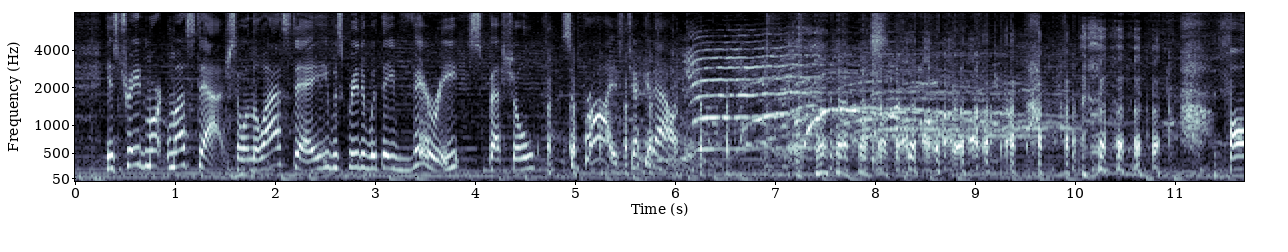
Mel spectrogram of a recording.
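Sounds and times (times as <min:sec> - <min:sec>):
speech: 0:00.3 - 0:06.6, 0:07.2 - 0:11.6
laughter: 0:04.6 - 0:11.2
students and teachers cheering and shouting: 0:05.4 - 0:10.1.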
